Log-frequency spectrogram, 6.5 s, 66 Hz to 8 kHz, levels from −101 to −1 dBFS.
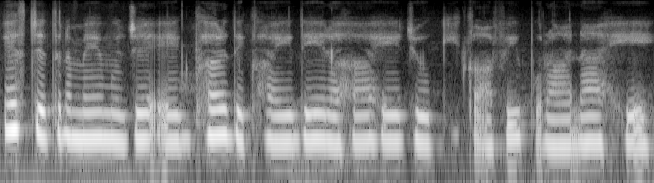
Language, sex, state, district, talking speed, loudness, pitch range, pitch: Hindi, female, Madhya Pradesh, Bhopal, 135 wpm, -19 LUFS, 190-210 Hz, 200 Hz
